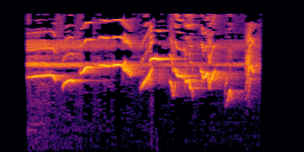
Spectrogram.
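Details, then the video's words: Oriental magpie-robin singing a wild forest-voice song to encourage young and wild-caught birds to sing: over two seconds of sustained whistles breaking into a varied chatter of slurred notes, ending with a short upward flick. "Luyện giọng chim non kích chim bổi hót mỗi ngày với giọng rừng cực chuẩn | Kích Choè Than Hót"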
